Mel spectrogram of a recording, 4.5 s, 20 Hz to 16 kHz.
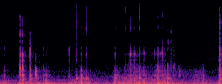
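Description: A black plastic Zoom H6 handheld audio recorder, a hand-sized hollow electronic housing with knobs and metal mic capsules, is held in one hand and tapped with long manicured fingernails on its front panel and sides. The result is a quick, irregular run of dry, clicky taps, each with a short low, hollow thump and almost no ring.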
